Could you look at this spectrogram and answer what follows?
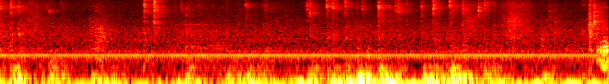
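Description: Soft, quick keystrokes on a computer keyboard as a username and password are entered, an irregular run of light clicks heard close and quiet over a faint steady hum.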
